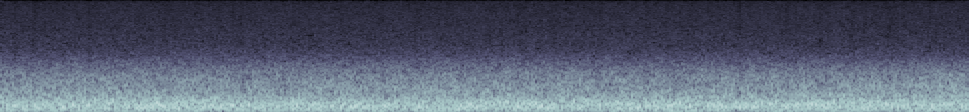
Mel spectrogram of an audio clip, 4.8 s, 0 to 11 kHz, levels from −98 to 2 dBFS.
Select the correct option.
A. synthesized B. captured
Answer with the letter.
B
